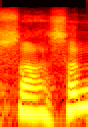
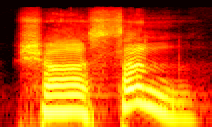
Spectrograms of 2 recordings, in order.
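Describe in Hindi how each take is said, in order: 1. दोनों सिसकारी वाली ध्वनियाँ एक ही ध्वनि हैं। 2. यह 'sh' से शुरू होता है और बीच में 's' है। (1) "और शासन नहीं है" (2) "अगर ये शासन है"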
